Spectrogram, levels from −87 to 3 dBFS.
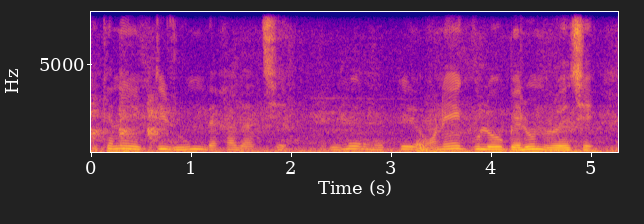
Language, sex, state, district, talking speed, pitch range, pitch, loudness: Bengali, male, West Bengal, Cooch Behar, 125 wpm, 120-135 Hz, 130 Hz, -17 LUFS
